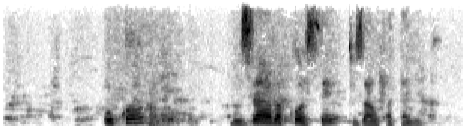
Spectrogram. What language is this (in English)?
Kinyarwanda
